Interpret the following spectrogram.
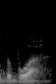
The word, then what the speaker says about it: Dubois: El Dubois. El Dubois. Yeah. El It's Dubois French. is French. Yeah, Dubois is French, yeah.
